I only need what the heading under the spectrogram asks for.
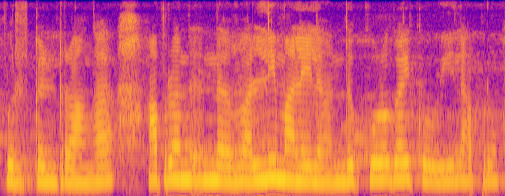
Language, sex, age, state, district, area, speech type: Tamil, female, 18-30, Tamil Nadu, Tiruvannamalai, urban, spontaneous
